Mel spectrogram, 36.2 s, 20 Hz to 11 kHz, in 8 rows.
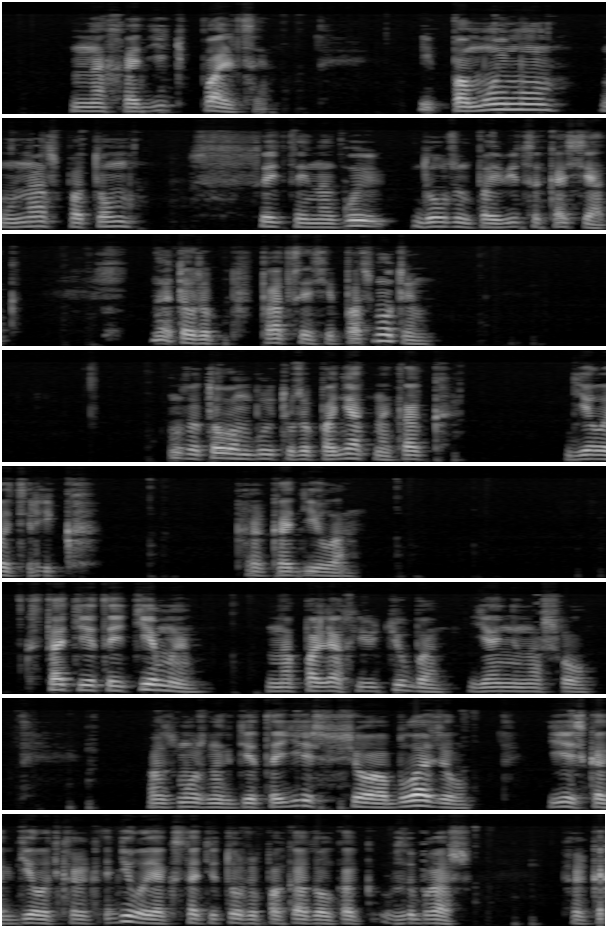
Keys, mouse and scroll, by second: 0.6 click, 1.3 g, 2.9 middle click, 5.1 middle click, 6.1 scroll up 2, 6.7 middle click, 8.1 click, 8.6 g, 10.2 click, 10.8 g, 12.5 click, 13.0 g, 15.2 middle click, 16.5 click, 17.0 g, 19.1 click, 20.1 g, 21.5 click, 22.4 g, 25.1 click, 25.7 g, 27.2 click, 27.7 g, 29.2 click, 29.8 g, 31.4 click, 31.8 g, 33.4 click, 34.0 g, 35.1 click, 35.7 g.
